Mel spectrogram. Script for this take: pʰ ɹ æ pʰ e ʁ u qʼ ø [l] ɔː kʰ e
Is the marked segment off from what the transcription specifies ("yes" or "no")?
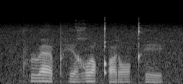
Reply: yes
